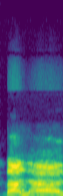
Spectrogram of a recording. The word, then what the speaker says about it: бала: Ребят, обращаю внимание, как я произношу буковку А. Я не просто ее говорю, там, например, бар, бала, там, например, да? Я немножко округляю свой ротик и говорю немножко как похоже на О.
